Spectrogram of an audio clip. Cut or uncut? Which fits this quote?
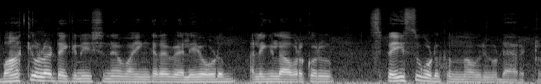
uncut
